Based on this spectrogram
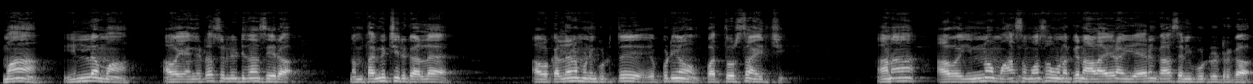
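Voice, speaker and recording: A man playing a patient son and husband who calmly reasons with his mother in a comedy skit, with a Kanyakumari Tamil accent. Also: mid-range voice, a little fast, pauses often, close to an everyday voice. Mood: reasoning. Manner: calm, reasoning.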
